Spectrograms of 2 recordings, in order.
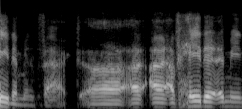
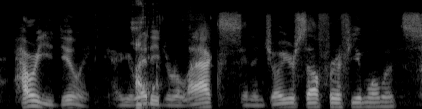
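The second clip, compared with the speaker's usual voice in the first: smooth, sultry, seductive voice; 2 semitones lower, 10 dB quieter than usual. Imitating another speaker's soothing podcast-style greeting: imitating Tim's sultry voice. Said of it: "and his sultry".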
